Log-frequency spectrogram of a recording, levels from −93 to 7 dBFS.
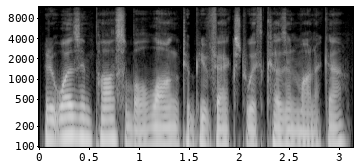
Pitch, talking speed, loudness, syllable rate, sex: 95 Hz, 210 wpm, -18 LUFS, 5.9 syllables/s, male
